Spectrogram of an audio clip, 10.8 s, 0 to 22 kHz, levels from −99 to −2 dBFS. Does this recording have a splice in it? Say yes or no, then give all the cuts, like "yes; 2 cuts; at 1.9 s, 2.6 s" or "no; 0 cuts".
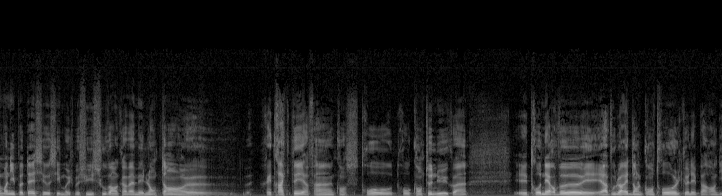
no; 0 cuts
